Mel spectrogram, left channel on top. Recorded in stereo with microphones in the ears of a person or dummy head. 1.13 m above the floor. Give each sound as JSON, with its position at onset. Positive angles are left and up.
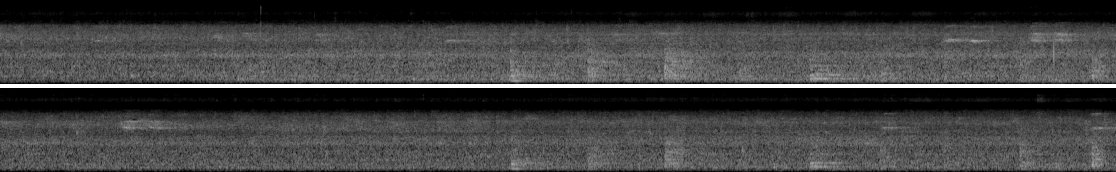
{"t": 5.1, "sound": "footsteps", "side_deg": 50, "distance_m": 5.5}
